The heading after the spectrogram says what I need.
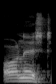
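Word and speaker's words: honest: কি হবে এন ঠিক আছে এটাও সেম দেখো অনেস্ট এ দিয়ে শুরু হচ্ছে এচ এর উচ্চারণ সাধারণত হ কিন্তু এখানে হচ্ছে কি মানে হনেস্ট না হয়ে কি হচ্ছে অনেস্ট ঠিক আছে এই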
